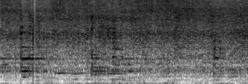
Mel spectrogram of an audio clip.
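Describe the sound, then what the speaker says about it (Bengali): Mixed winter vegetables sauté with salt in a large pan for a vegetarian labra, a loud, close, steady sizzle with repeated scraping strokes of a stirring spoon; no speech. "এটাকে খুব ভালো করে কষবো।"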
